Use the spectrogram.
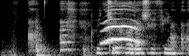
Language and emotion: Russian, neutral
